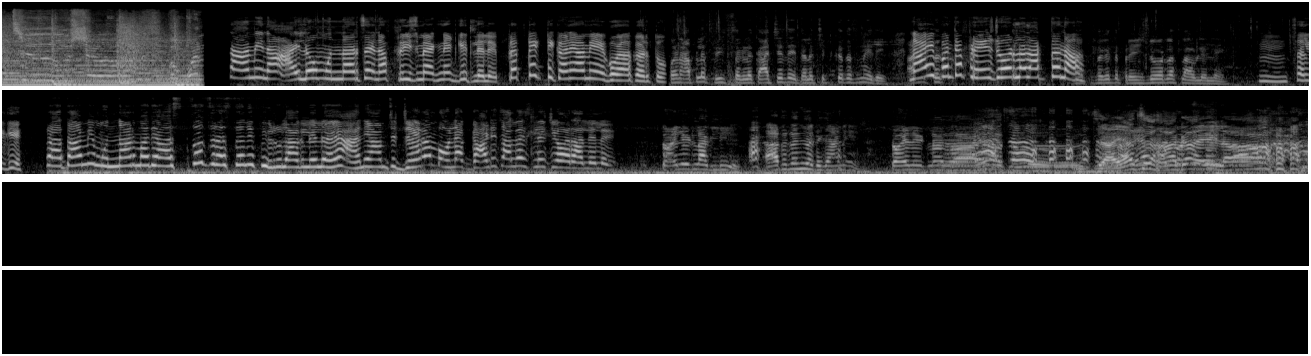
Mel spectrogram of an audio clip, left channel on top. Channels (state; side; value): silent; right; digital silence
